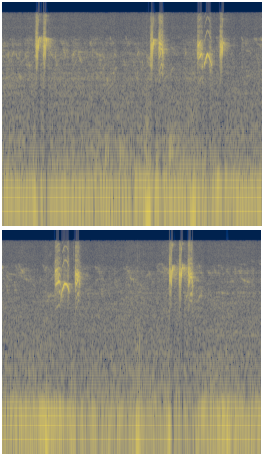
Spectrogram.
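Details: Oriental white-eye lure recording meant to make young and green-plumaged birds sing with confidence: short, sharp, high chirps in pairs and triplets, spaced a second or more apart, over a low steady background hum.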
